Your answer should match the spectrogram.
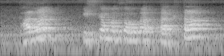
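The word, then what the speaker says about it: फ़लक: सातवां जोड़ा देखेंगे बिना नुक्ता में फलक, इसका मतलब होगा तख्ता, और नुक्ता लग जाए फ में तो क्या हो जाएगा? फलक, फलक, और इसका अर्थ होगा आसमान।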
